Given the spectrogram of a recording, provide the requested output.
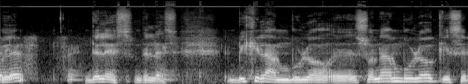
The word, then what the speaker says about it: Deleuze: ¿Estoy pronunciando bien? sí. Deleuze.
